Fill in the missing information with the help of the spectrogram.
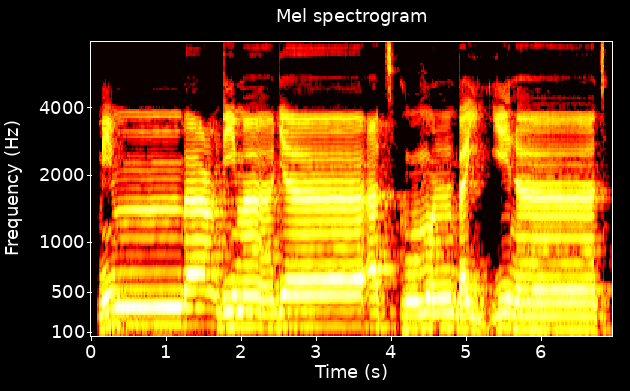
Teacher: Kemudian ada nun sukun lagi ya bertemu dengan ba, maka dibacanya mim.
